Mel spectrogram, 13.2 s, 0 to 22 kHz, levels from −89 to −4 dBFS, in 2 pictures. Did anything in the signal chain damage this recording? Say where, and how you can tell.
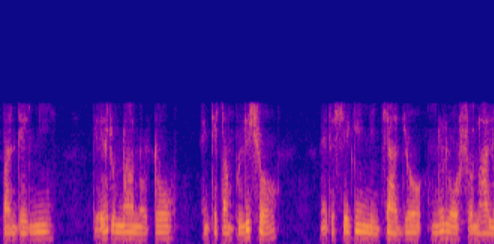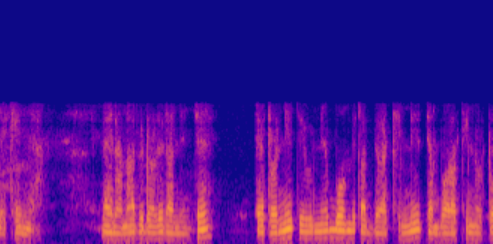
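Yes, at the codec stage, throughout the clip: the speech has been through the GSM full-rate codec. Nothing reaches above about 3.8 kHz, and the line band runs roughly 200 Hz to 3.7 kHz. The plainly audible buzzy, gravelly roughness fits a codec near 13 kbps that models the vocal tract and rebuilds the excitation from a sparse train of regular pulses, discarding most of its fine detail.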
